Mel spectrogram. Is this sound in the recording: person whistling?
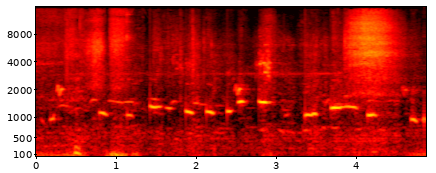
yes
